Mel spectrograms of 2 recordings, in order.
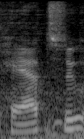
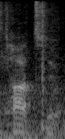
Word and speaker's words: Tatsu: on most characters yes why did I pronounce the tattoo it's Tatsu on most characters it's safe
